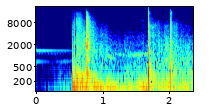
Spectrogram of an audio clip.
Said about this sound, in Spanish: Los disparos parecían venir de distintos lugares. Apenas entre la neblina se veían algunas chispas de fuego que hacían saltar las pistolas.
